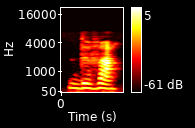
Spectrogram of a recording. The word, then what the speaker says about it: dva: Entonces, nuestro número 2 es dva. Atención a la pronunciación, ¿sí? No es we, es v.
